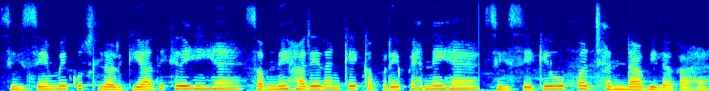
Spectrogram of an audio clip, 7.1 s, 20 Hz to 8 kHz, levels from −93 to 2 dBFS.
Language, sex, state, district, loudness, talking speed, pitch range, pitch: Hindi, female, Bihar, Gopalganj, -26 LUFS, 175 wpm, 215-245 Hz, 235 Hz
